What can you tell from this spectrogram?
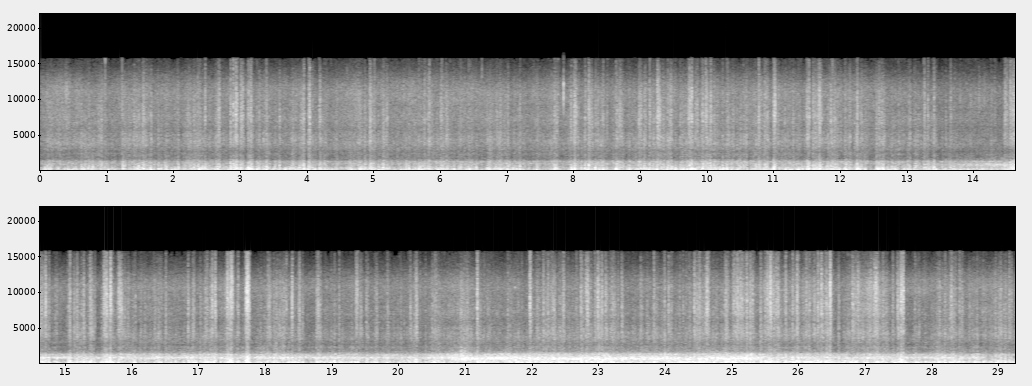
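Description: Train running at speed, heard from an open window: a steady rumble of wheels and rail with wind buffeting the microphone, growing slightly louder in the second half.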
